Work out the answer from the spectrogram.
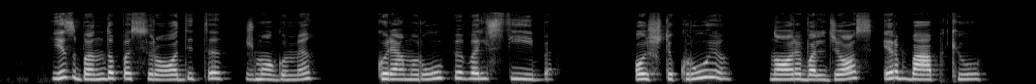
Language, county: Lithuanian, Panevėžys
